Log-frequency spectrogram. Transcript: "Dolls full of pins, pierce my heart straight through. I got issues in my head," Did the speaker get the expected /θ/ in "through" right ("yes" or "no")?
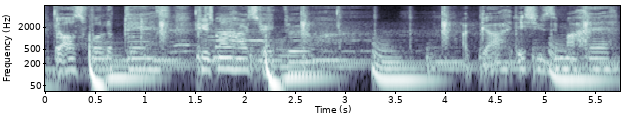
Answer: yes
